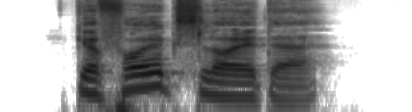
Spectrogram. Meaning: nominative/accusative/genitive plural of Gefolgsmann
- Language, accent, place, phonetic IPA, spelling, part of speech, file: German, Germany, Berlin, [ɡəˈfɔlksˌlɔɪ̯tə], Gefolgsleute, noun, De-Gefolgsleute.ogg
